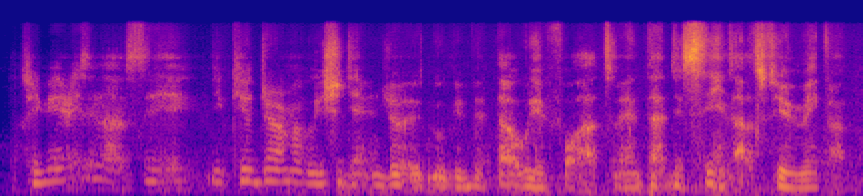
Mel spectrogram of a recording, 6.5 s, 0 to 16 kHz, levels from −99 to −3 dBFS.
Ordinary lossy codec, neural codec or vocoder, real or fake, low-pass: none; codec, 16 kHz in and 24 kHz out, 0.8 kbps, FocalCodec, streaming, 65536 codes; fake; 10.8 kHz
